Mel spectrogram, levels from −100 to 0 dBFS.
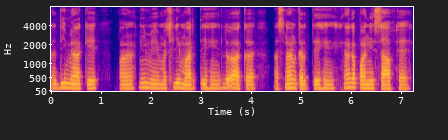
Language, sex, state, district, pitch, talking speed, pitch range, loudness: Hindi, male, Chhattisgarh, Kabirdham, 135 Hz, 150 wpm, 135-145 Hz, -19 LUFS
